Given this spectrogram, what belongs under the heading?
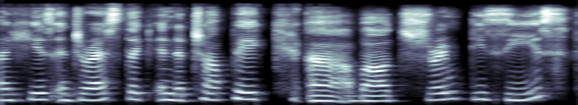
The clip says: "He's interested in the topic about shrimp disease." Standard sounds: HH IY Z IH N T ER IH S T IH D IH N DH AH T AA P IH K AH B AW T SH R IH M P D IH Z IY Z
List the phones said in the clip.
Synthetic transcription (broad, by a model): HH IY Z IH N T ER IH S T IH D IH N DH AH T AA P IH K AH B AW T SH R IH M P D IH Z IY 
